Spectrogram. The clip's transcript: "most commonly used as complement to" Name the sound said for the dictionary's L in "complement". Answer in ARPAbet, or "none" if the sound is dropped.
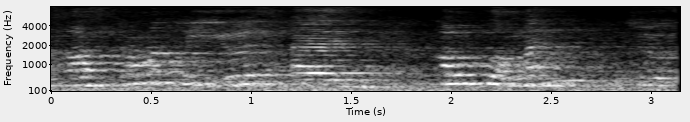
none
